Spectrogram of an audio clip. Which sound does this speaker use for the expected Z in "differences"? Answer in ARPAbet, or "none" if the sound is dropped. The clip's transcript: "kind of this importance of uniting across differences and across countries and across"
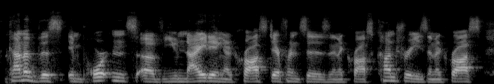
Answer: Z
